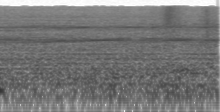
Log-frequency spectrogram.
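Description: Steady background drone with a faint high whine running through it, and no distinct events.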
